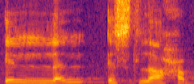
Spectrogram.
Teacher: درمیان میں سے الف یعنی حمزہ کو حذف کیا جائے گا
